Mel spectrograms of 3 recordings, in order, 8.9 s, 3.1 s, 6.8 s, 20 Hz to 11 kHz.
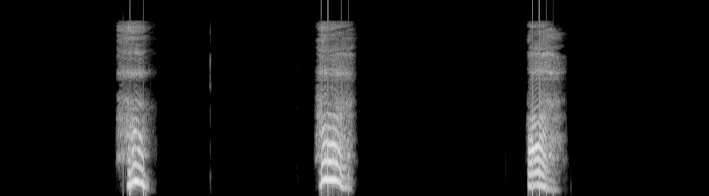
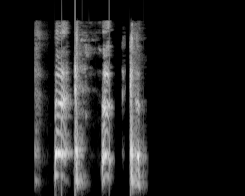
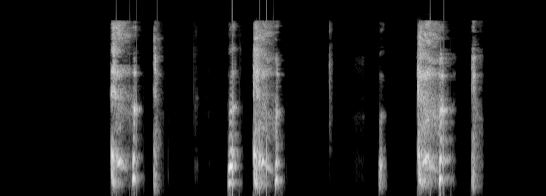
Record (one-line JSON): {"exhalation_length": "8.9 s", "exhalation_amplitude": 28609, "exhalation_signal_mean_std_ratio": 0.26, "cough_length": "3.1 s", "cough_amplitude": 29343, "cough_signal_mean_std_ratio": 0.31, "three_cough_length": "6.8 s", "three_cough_amplitude": 29528, "three_cough_signal_mean_std_ratio": 0.3, "survey_phase": "beta (2021-08-13 to 2022-03-07)", "age": "65+", "gender": "Female", "wearing_mask": "No", "symptom_none": true, "smoker_status": "Never smoked", "respiratory_condition_asthma": false, "respiratory_condition_other": false, "recruitment_source": "Test and Trace", "submission_delay": "1 day", "covid_test_result": "Positive", "covid_test_method": "RT-qPCR", "covid_ct_value": 22.1, "covid_ct_gene": "ORF1ab gene", "covid_ct_mean": 22.7, "covid_viral_load": "36000 copies/ml", "covid_viral_load_category": "Low viral load (10K-1M copies/ml)"}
